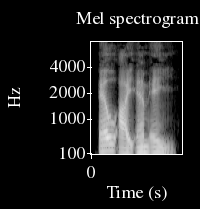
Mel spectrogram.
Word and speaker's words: lima: Second, pronounce the letter I, as you would the American letter, E. For example, in Bicol, 5 is spelled as Lima.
